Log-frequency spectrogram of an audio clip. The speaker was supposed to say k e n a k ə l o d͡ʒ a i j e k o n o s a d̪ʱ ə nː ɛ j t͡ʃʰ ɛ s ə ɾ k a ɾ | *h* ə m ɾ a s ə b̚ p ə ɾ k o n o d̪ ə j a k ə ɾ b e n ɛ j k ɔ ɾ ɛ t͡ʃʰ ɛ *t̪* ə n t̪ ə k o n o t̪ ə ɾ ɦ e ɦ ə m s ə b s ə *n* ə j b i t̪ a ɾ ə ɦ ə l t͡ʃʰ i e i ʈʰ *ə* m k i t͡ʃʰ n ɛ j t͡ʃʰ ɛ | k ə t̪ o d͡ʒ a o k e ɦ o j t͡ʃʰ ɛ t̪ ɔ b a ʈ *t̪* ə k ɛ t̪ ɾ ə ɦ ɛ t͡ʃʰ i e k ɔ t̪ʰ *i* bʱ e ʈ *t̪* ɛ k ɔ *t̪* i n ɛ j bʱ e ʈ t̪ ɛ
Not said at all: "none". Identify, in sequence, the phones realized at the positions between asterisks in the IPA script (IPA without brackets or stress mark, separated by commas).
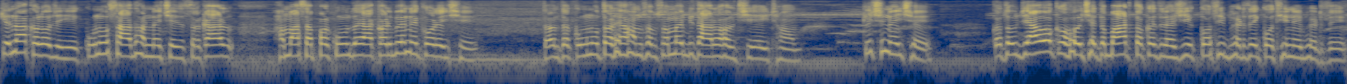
h, t̪, m, a, t̪, i, t̪, t̪ʰ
